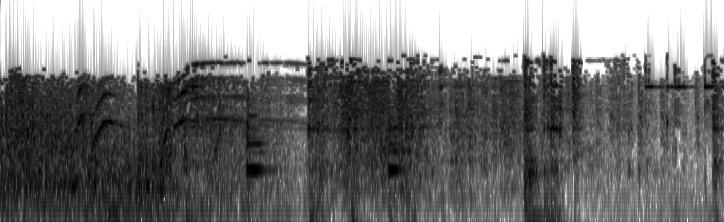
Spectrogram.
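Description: Christmas crackers being pulled, with several sharp snapping bangs amid rustling, crackling commotion and excited voices, loud, the pops clustering toward the end.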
